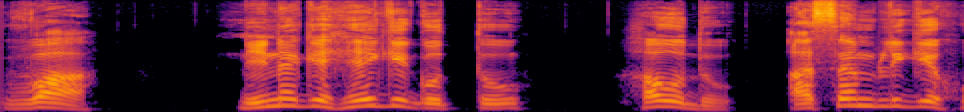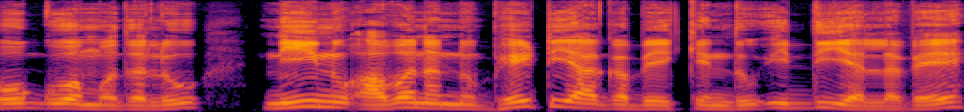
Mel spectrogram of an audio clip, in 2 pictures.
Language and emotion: Kannada, neutral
